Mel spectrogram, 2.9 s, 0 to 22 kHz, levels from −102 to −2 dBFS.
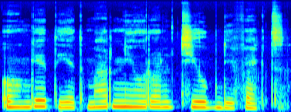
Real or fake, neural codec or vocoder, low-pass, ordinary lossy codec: real; none; none; none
